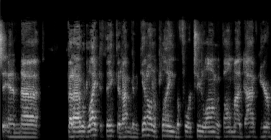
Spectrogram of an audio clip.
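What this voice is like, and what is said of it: Arkansas Southern American accent. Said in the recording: “My accent is from Arkansas”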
